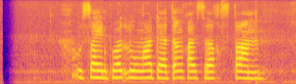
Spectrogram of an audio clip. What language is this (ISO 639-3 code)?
jav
